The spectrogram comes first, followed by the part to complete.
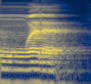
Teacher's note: വാവ് 2 ചുണ്ടുകളിൽ നിന്ന് തന്നെ ഉച്ചരിക്കണം. ആളുകൾ തെറ്റായി താഴെ ചുണ്ടും മേലെ പല്ലും ചേർത്ത് പറയുന്നത് അബദ്ധമാണ്, സൂക്ഷിക്കേണ്ടതാണ്.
